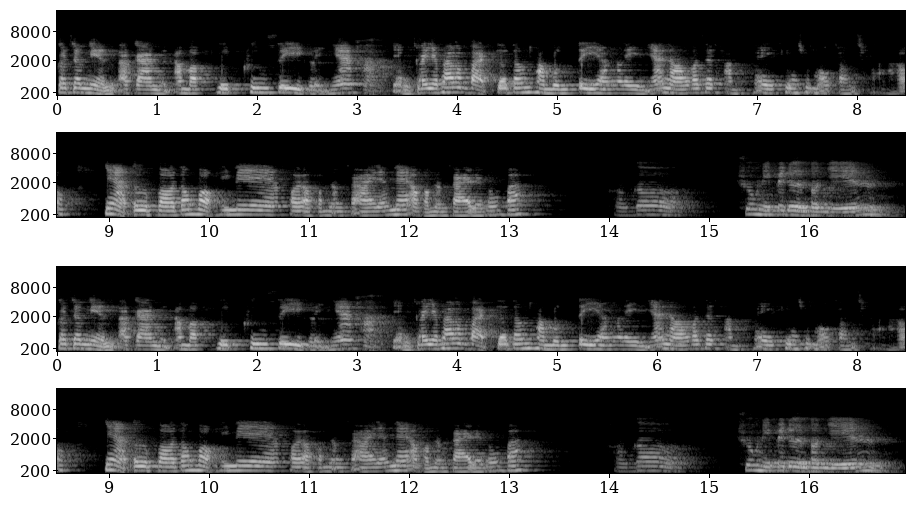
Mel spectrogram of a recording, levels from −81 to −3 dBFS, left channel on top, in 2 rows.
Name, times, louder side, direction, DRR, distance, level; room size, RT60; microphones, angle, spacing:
voice 1, 0.0-3.0 3.4-8.6 9.0-13.2, left 2 dB, 20° left, 10 dB, 0.8 m, -29 dB
voice 2, 14.0-14.7 15.3-16.8, left 1 dB, 15° right, 0 dB, 3.2 m, -33 dB
17.5 x 14.5 x 5.7 m, 0.75 s
head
